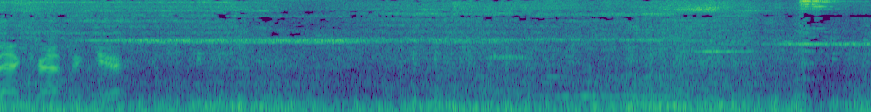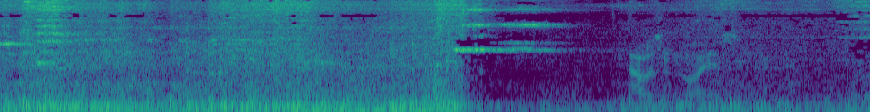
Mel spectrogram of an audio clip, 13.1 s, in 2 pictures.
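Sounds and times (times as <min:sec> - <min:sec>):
steel wheels rumbling on rail: 0:00.0 - 0:13.0
faint high wheel squeals: 0:00.5 - 0:07.3, 0:09.8 - 0:11.0.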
